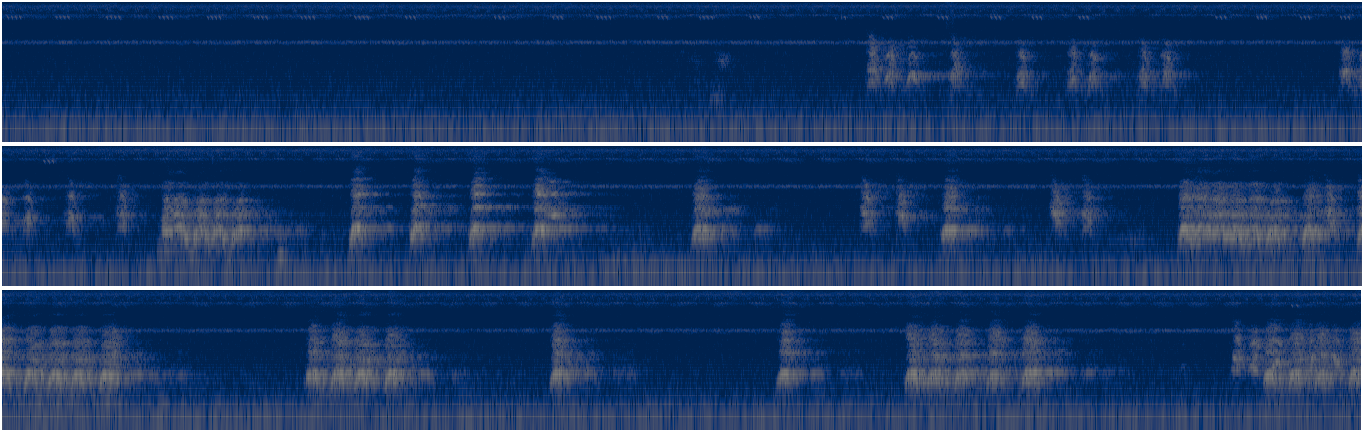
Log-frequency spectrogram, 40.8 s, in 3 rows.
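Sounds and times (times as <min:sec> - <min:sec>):
steady high insect hum: 0:00.0 - 0:40.7
dogs barking: 0:08.7 - 0:11.9, 0:13.4 - 0:19.6, 0:20.5 - 0:21.3, 0:22.2 - 0:23.5, 0:24.1 - 0:24.7, 0:25.4 - 0:28.8, 0:30.3 - 0:31.6, 0:32.7 - 0:33.2, 0:35.0 - 0:35.4, 0:36.2 - 0:37.9, 0:39.5 - 0:40.7.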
